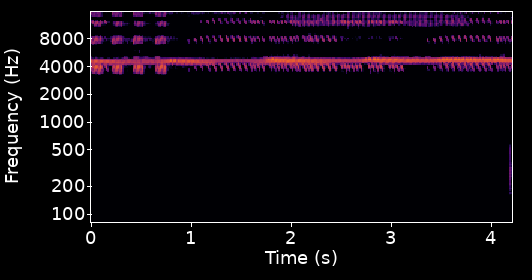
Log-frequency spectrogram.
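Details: Bell cricket singing on an autumn night in the rice paddies of Inba-numa, Chiba, Japan, recorded with a Zoom H6: high, clipped pulsed chirps give way to a steady, shimmering high ring that continues with several overlapping insect voices.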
